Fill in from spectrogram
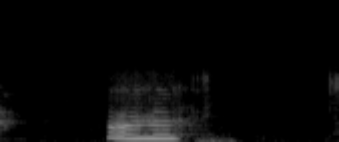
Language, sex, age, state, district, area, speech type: Santali, female, 18-30, Jharkhand, Seraikela Kharsawan, rural, conversation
